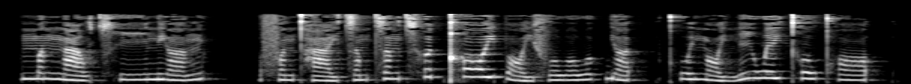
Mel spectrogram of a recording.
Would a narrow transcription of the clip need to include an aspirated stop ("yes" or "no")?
yes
